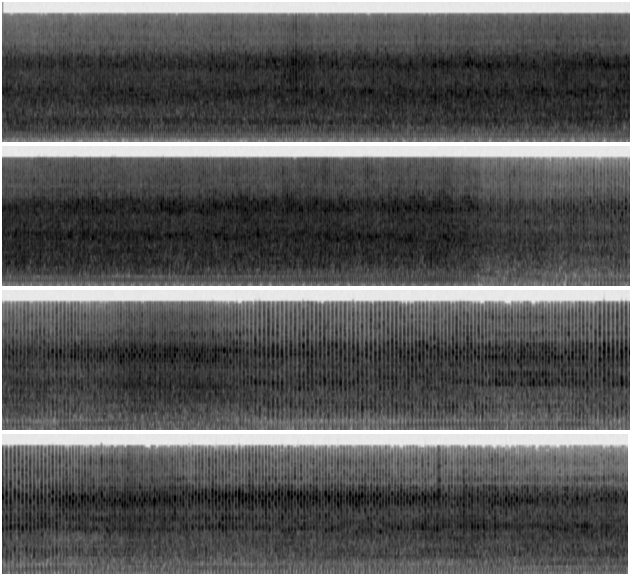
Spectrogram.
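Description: Vintage steel-wheeled tractor's engine running steadily while it pulls a plough through a field. About fourteen seconds in the sound drops a little and changes, with the engine pitch wavering up and down.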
